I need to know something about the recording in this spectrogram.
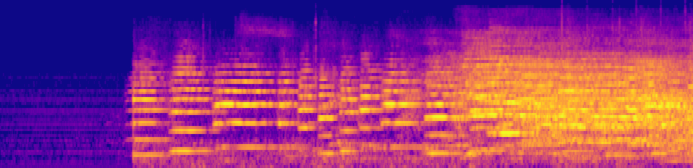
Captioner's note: triumphant music; crowd cheering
